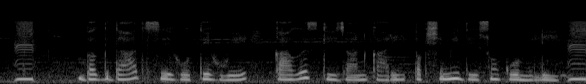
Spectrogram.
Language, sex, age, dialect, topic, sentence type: Hindi, female, 18-24, Kanauji Braj Bhasha, agriculture, statement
